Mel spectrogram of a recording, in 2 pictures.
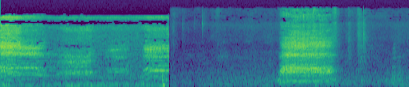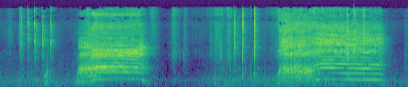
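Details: Sheep giving loud, quavering bleats, four separate calls each about a second long with short silences between, the last one strongly vibrato.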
